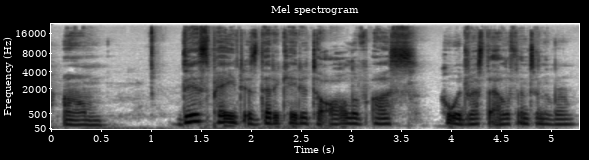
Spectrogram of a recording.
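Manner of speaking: normal talking voice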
